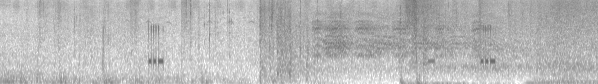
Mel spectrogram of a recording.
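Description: A rifle fires a single sharp shot.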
